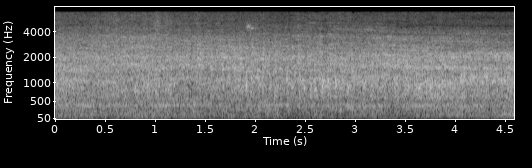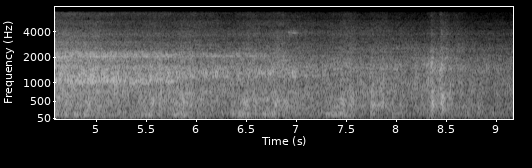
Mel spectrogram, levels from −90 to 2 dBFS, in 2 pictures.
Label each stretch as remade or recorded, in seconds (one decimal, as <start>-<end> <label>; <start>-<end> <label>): 0.0-1.0 remade; 1.0-7.4 recorded; 7.4-8.1 remade; 8.1-9.2 recorded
